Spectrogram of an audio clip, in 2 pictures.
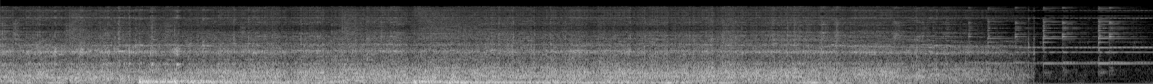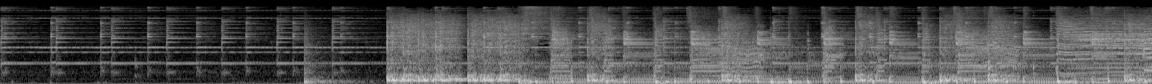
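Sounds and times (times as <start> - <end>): railway wagons rumbling past: 0.0 - 10.4, 14.6 - 23.0
level crossing warning bell: 0.0 - 23.0.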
